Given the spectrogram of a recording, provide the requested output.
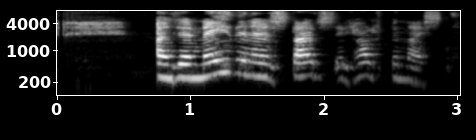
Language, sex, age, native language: Icelandic, male, 12, Icelandic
